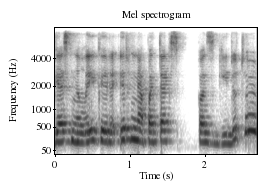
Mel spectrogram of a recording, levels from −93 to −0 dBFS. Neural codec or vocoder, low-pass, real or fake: none; 7.2 kHz; real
